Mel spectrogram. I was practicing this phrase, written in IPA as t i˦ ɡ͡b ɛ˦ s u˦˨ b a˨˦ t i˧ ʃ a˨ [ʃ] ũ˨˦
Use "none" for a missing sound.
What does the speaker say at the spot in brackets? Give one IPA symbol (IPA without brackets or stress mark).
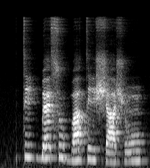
ʃ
